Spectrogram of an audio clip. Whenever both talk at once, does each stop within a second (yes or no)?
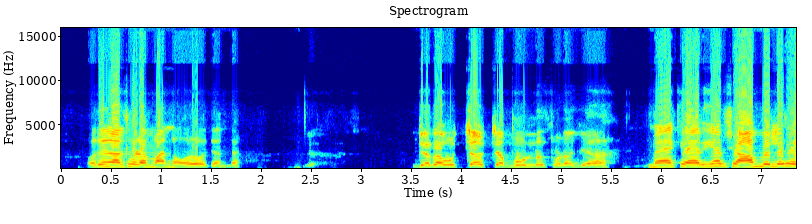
yes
